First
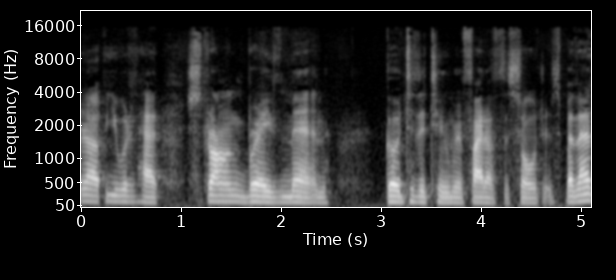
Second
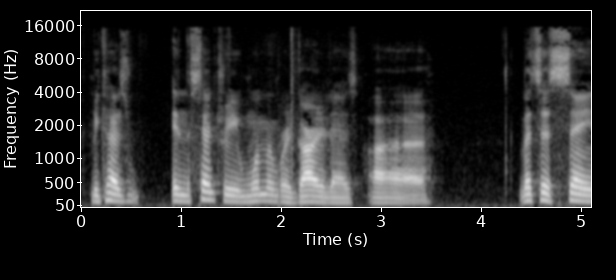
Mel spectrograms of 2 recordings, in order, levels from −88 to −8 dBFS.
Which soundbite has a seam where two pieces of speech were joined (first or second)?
second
